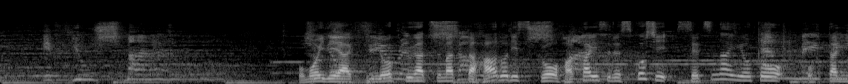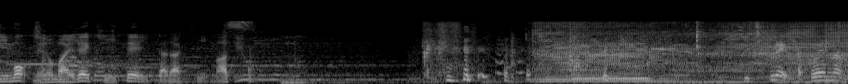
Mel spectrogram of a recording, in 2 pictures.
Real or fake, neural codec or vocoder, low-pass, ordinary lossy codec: real; none; none; none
